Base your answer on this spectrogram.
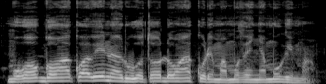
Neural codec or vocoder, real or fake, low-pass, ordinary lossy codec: vocoder, 44.1 kHz, 128 mel bands every 512 samples, BigVGAN v2; fake; none; none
